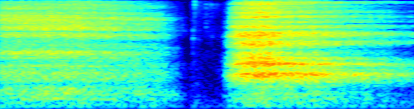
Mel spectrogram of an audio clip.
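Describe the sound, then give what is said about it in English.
A deep breath drawn and let out: a long airy rush of breath that tapers off, a brief silent pause, then a louder, fuller breathy release that slowly fades. “take a big breath”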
